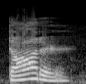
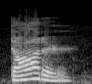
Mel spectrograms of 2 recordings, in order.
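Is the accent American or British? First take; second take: American; American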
